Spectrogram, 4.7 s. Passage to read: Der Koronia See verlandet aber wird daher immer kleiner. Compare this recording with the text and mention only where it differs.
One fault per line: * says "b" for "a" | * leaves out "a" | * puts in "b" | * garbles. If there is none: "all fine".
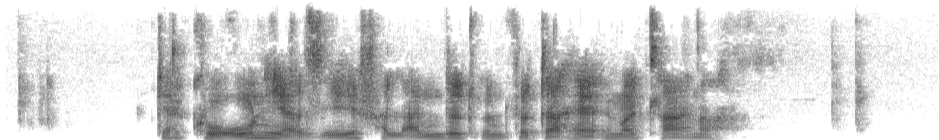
* says "und" for "aber"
